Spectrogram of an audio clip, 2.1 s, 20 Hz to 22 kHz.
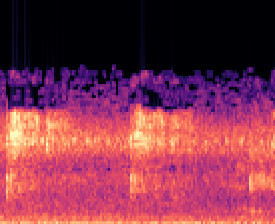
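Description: WAP-7 electric locomotive and its coaches rolling past close by: a steady rumble of wheels on rail with a low hum, and two short sharp clicks, about a second in and near the end.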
